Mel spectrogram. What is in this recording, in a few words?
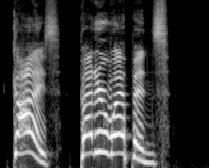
spot weapons, teengirl, voice; player; survivor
